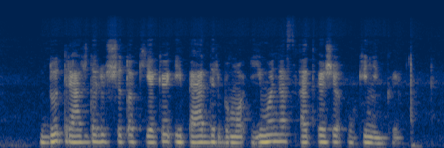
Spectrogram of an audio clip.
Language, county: Lithuanian, Klaipėda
